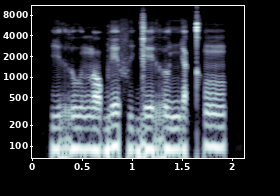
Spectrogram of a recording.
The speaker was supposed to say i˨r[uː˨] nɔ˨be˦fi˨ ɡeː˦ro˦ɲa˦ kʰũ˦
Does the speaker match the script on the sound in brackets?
yes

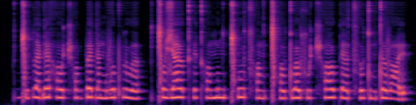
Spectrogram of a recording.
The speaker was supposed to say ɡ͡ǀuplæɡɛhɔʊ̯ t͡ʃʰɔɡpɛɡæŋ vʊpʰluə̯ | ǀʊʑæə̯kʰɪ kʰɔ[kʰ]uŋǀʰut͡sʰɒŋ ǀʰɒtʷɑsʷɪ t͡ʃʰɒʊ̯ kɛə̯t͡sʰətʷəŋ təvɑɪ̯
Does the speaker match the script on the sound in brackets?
no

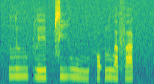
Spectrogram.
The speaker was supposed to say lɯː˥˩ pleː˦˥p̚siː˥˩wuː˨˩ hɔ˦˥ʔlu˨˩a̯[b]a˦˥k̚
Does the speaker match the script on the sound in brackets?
no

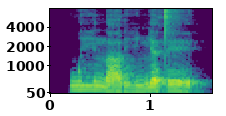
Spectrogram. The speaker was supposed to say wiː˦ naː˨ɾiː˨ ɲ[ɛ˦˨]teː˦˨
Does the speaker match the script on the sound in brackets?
yes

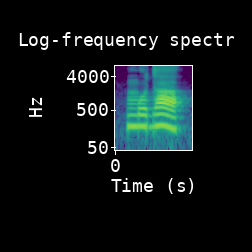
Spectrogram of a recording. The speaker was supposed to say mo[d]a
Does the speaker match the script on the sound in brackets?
yes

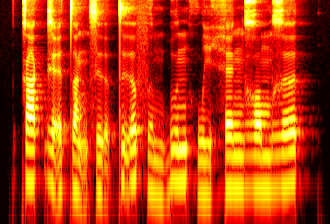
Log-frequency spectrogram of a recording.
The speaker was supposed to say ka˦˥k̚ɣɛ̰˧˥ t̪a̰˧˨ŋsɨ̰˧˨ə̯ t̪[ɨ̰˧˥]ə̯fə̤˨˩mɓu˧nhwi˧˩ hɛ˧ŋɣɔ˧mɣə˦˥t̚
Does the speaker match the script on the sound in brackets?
yes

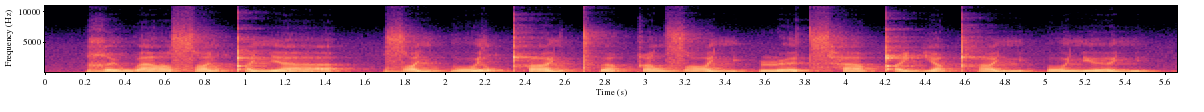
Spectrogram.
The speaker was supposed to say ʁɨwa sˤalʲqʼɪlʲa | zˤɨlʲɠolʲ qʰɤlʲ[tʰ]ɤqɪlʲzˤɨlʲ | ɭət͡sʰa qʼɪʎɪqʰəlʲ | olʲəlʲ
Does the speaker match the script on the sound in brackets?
yes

